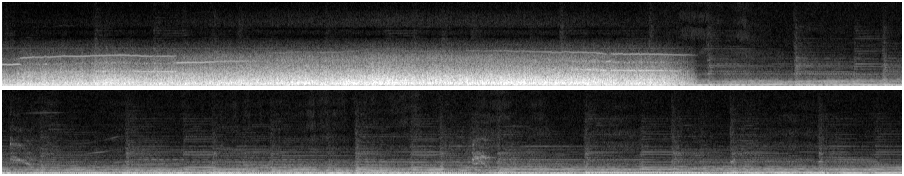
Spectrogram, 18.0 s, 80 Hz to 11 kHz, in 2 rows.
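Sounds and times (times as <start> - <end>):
model plane motor and propeller: 0.0 - 6.9
acoustic guitar music: 6.9 - 18.0.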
